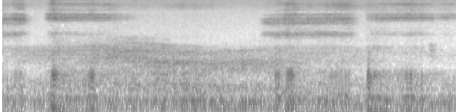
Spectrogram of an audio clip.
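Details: Puppy sleeping at night after a day of playing without naps; snoring.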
